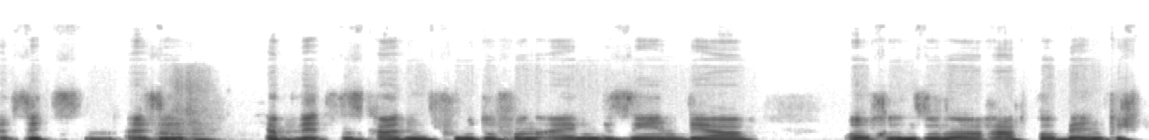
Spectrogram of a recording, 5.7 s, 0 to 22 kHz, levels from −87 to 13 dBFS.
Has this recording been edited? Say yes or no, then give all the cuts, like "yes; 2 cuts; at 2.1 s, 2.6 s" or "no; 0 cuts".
no; 0 cuts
